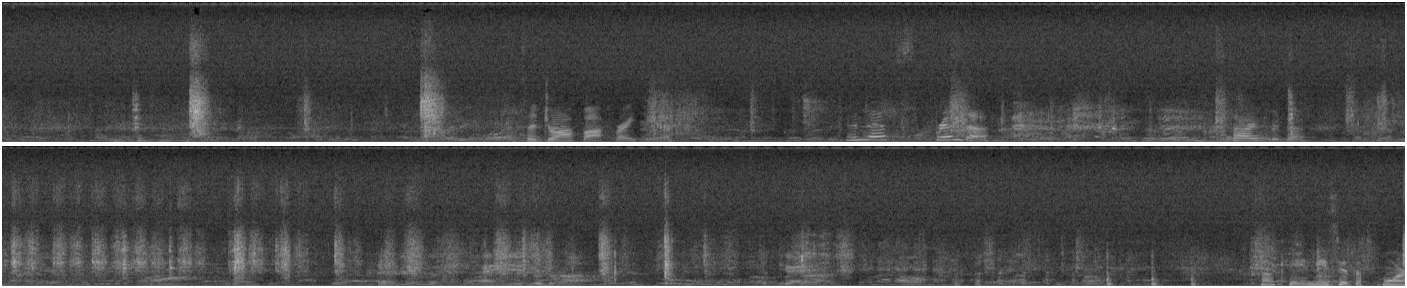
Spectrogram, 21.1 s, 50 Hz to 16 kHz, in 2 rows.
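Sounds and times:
workers talking: 0.0 - 21.0.

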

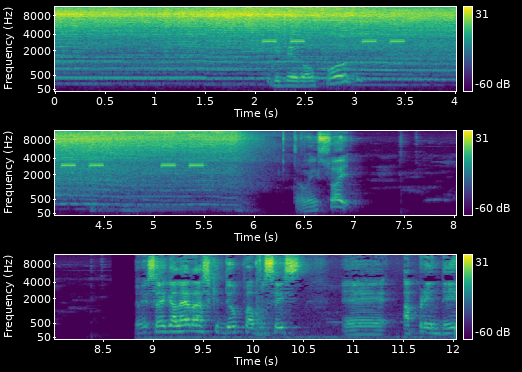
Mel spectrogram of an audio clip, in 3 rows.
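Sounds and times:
drone propellers whining: 0.0 - 6.0
short alert beeps: 2.1 - 5.6.

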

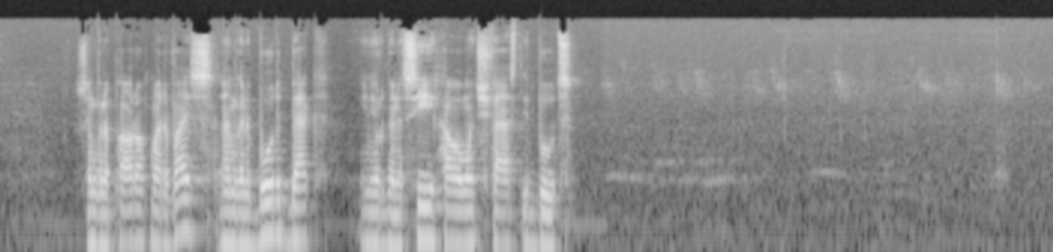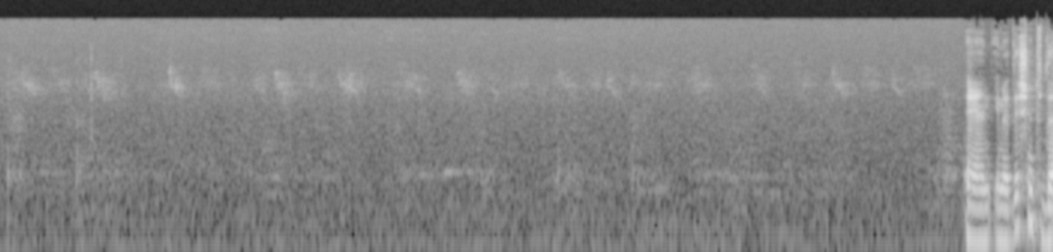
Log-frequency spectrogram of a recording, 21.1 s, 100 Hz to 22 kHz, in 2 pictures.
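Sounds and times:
faint high bird chirps: 5.9 - 20.0.

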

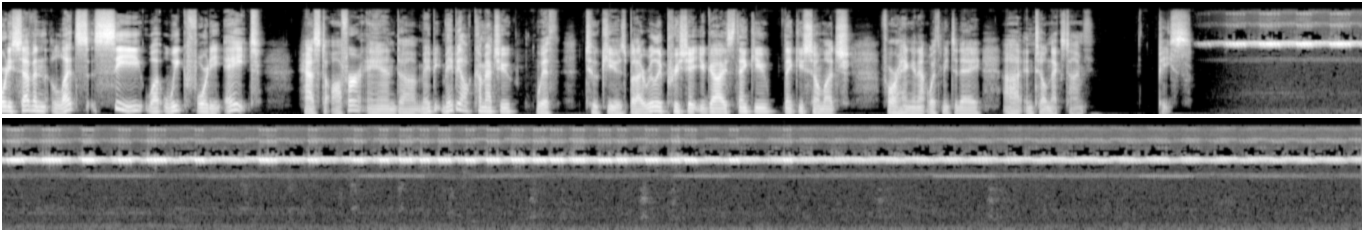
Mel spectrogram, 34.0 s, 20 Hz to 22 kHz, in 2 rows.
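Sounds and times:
crickets chirping: 14.9 - 34.0.

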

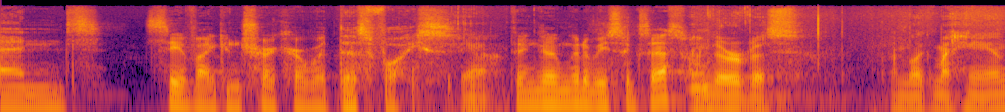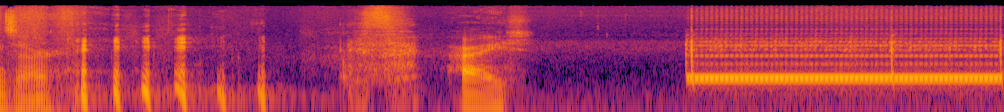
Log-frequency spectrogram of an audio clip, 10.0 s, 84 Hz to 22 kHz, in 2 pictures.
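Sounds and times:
phone ringback tone: 8.4 - 10.0.

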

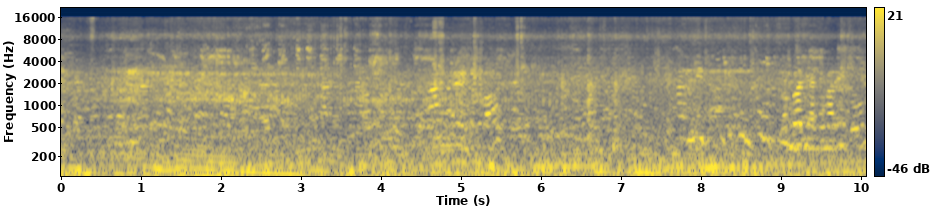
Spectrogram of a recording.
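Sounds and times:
crowd chatter: 0.0 - 10.0
motorbike and car engines running: 0.0 - 10.0
people talking: 0.0 - 10.0.

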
